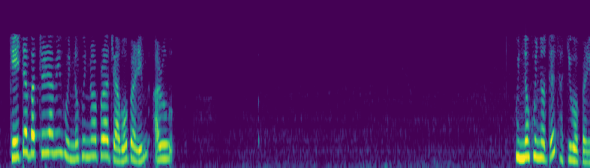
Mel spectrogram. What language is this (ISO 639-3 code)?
asm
